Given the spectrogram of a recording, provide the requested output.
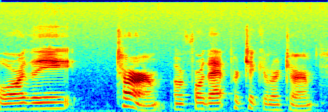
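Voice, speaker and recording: A woman's very deep, low voice with a bright, sharp tone. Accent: US Midwestern. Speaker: retired schoolteacher. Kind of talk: oral history interview. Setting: at home.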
